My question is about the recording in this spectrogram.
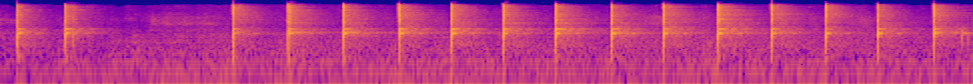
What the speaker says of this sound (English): hammering all along the length.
